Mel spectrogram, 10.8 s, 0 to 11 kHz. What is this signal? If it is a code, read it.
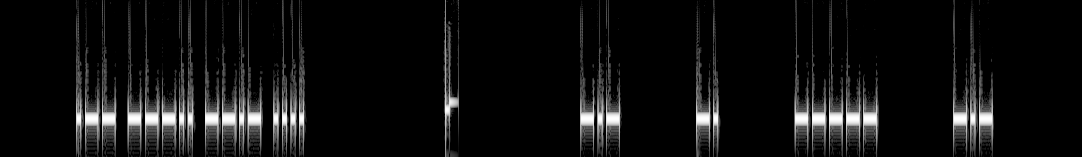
Morse code, heard as a keyed tone, about 28 wpm, spaced as for 14 wpm, 700 Hz. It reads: W8QH KN0K
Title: USA Call Signs - 4 Characters - 6x Character Spacing - 28wpm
